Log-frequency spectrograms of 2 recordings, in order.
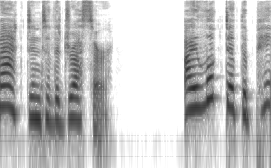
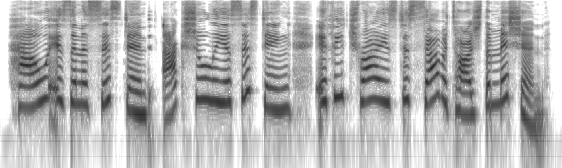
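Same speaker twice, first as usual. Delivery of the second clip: put-on griping girl voice; 6 semitones higher than usual. Fairy girl griping on phone.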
